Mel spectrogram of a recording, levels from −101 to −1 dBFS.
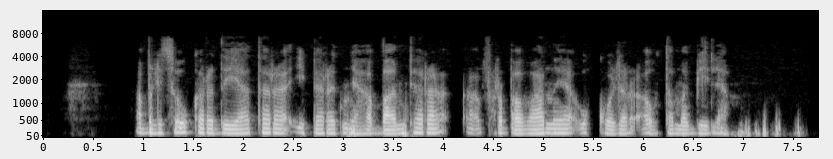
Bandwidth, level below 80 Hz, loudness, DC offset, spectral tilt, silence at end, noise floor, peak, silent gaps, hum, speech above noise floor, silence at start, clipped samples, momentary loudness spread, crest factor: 6.8 kHz; -46 dBFS; -22 LUFS; under 0.1%; -9.5 dB/octave; 0.15 s; -68 dBFS; -2 dBFS; none; none; 47 dB; 0.95 s; under 0.1%; 11 LU; 20 dB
